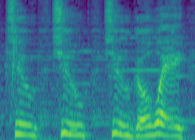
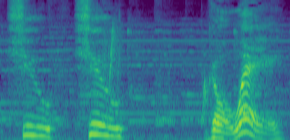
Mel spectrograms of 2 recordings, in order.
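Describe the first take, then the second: First: It is said frantically and loudly. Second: It is said calmly and quietly.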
